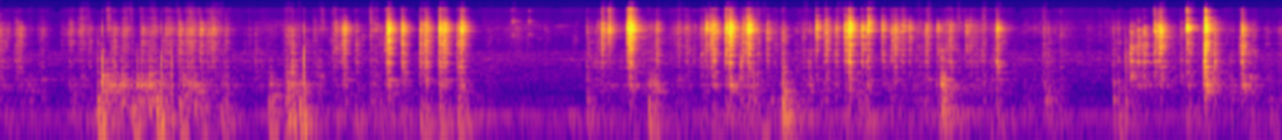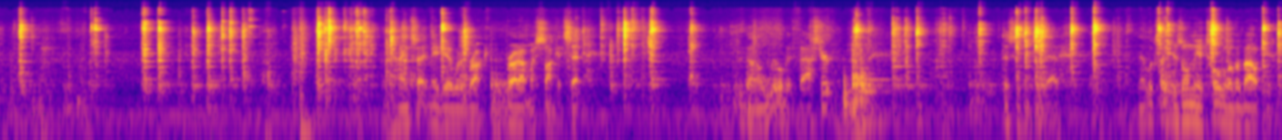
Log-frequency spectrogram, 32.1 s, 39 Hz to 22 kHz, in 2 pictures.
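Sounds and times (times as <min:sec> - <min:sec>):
wrench clicking and scraping: 0:07.4 - 0:12.6, 0:23.1 - 0:24.9, 0:26.6 - 0:32.0.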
